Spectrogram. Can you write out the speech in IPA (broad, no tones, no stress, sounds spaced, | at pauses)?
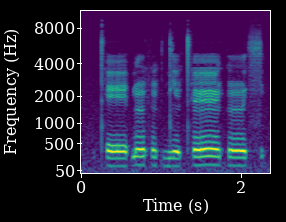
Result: t̪ʰ eː ɓ ə̃ f ə̃ k dʲ ẽ t̪ʰ ɛ̃ː k ə̃ː sʲ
